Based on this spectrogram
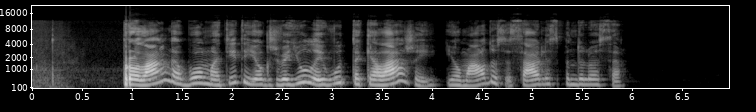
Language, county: Lithuanian, Marijampolė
